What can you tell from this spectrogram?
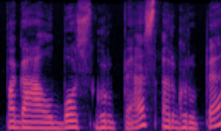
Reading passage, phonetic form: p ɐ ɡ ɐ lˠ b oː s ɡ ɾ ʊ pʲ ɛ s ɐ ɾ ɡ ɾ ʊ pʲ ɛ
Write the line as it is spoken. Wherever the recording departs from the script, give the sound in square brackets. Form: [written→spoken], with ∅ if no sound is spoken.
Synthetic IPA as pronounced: p ɐ ɡ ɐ lˠ b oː s ɡ ɾ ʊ pʲ ɛ s ɐ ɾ ɡ ɾ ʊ pʲ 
